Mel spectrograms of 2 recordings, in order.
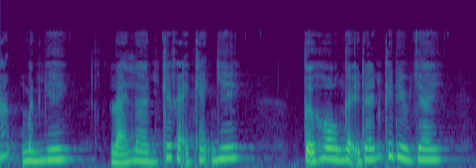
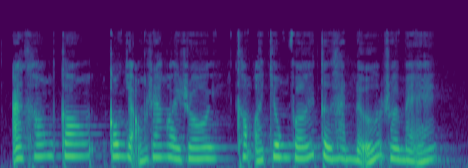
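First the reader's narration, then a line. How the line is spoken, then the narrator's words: Sighing. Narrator (Vietnamese): Chu Dĩ An thầm buông tiếng thở dài nói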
